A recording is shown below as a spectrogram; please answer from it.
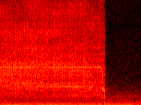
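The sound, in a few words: motor of rollable smartphone unrolling, with sound off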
